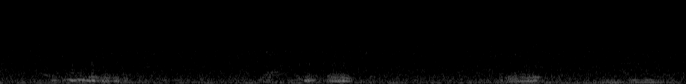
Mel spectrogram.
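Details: An old, lazy cat snoring while asleep: soft, low, rasping snores about every two seconds, quiet against steady room hiss.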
